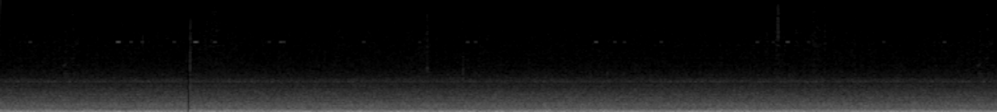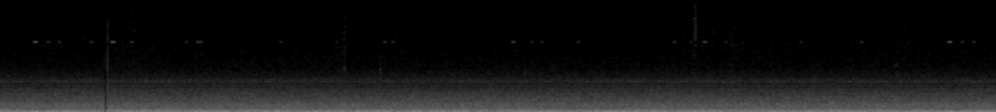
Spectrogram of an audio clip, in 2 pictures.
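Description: Steady engine and tyre road noise of a Maruti Suzuki Baleno driving, heard inside the cabin, with a few faint clicks now and then.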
